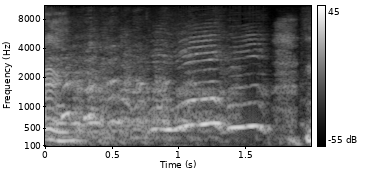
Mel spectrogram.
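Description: Laughter right after a punchline, with one voice laughing clearly above the rest.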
